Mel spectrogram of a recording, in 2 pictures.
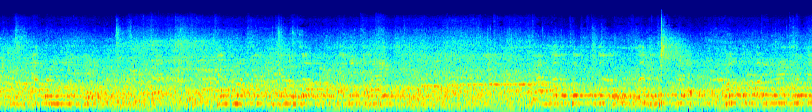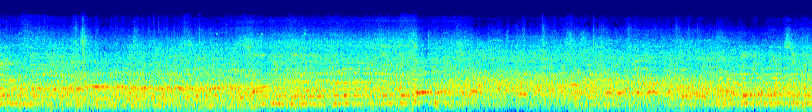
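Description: A large crowd cheers and chatters in an echoing hall.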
